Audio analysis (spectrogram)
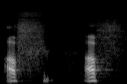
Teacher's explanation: নিচের ঠোঁটের ভিজে অংশে সামনের উপরের দুই দাঁতের আগার সাথে লাগে উচ্চারণ হয় আফ, আফ। দেখেন আমার দাঁতটা এসে ঠোঁটের আগা ভিজেই লাগছে, আফ। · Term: ফার মাখরাজ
